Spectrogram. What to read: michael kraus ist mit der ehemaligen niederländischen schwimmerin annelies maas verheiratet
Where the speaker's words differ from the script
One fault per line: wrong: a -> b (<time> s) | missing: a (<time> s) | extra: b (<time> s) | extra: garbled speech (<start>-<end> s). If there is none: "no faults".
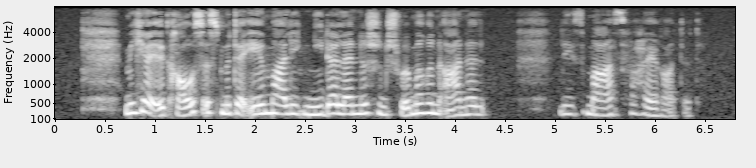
no faults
